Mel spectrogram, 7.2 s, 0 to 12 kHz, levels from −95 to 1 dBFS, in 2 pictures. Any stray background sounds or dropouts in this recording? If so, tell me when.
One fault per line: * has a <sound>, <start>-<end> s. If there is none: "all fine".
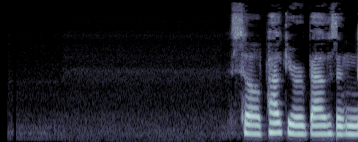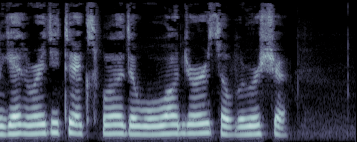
all fine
